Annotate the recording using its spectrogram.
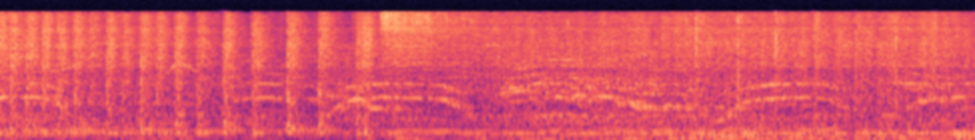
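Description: Live blues-rock band playing electric guitars, bass and drum kit. A rapid drum fill runs over the first two seconds or so, then long notes swoop up and down in pitch over a steady bass line.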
